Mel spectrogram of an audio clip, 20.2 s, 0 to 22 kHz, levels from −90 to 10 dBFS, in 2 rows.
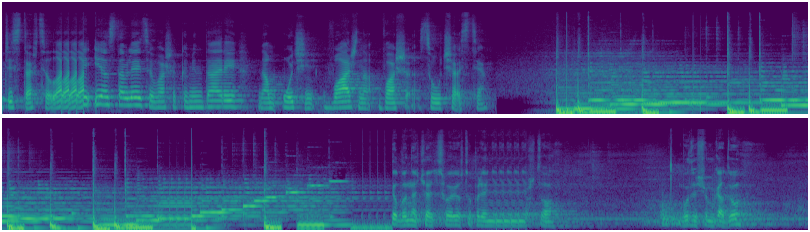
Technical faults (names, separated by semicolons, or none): repeated buffer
